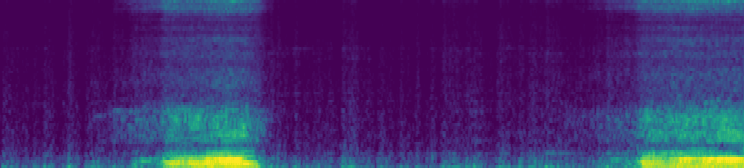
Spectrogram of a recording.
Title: Snoring while sleep - wakes up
